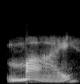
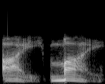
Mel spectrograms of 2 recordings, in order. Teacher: your mouth starts in one sound, the ah, and it moves to the E. · Term: diphthong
